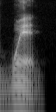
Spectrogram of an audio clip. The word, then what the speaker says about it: wn: These 2 glyphs are transliterated as WN, and the conventional pronunciation of this word is when. All right. Now that's not meant to be historically accurately as if to say that that's how the ancient Egyptians pronounced this word, but this is a convention that we use today.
